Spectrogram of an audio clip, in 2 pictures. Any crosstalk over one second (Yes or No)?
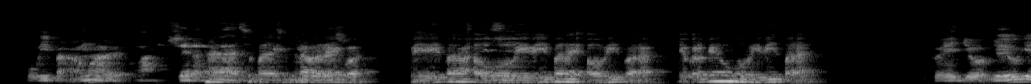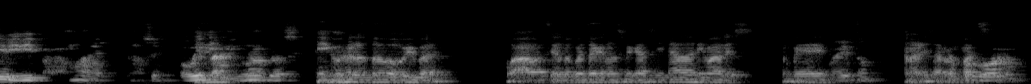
Yes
